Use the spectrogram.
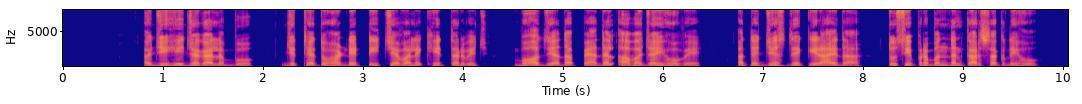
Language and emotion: Punjabi, neutral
